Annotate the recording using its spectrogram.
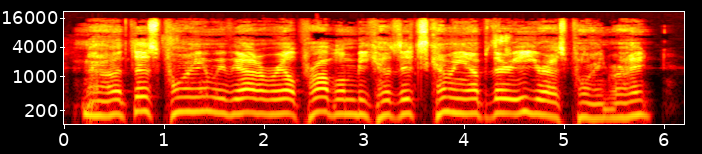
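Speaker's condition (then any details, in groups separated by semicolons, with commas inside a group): Parkinson's disease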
